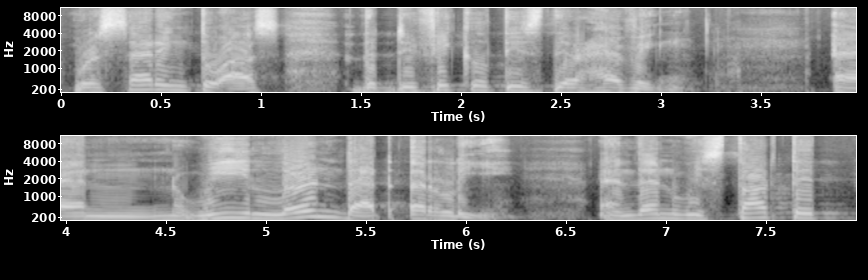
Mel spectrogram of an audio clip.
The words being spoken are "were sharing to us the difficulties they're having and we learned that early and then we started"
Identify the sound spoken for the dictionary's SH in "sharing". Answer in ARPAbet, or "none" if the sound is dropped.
S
